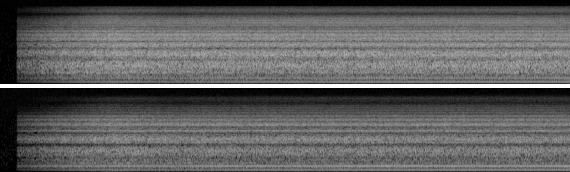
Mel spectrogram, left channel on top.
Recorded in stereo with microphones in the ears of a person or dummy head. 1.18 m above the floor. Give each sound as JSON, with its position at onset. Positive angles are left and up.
{"t": 0.2, "sound": "a hair dryer", "side_deg": 35, "distance_m": 1.1}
